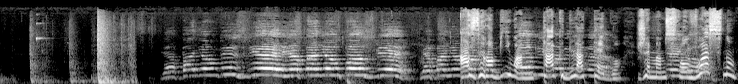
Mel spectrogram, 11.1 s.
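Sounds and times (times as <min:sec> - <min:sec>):
door slamming shut as a patient is pushed out: 0:00.0 - 0:02.1
sharp thuds: 0:00.4 - 0:02.1
speech: 0:02.4 - 0:11.0.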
